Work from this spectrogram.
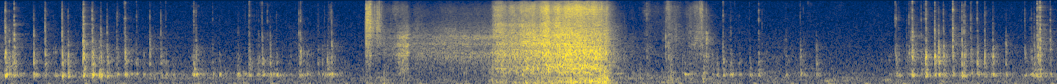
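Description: Long acrylic nails and fingertips tap and press the round yellow and red plastic keys and tap the green key panel of a vintage, desk-sized, hollow mechanical adding machine with a dark brown bakelite body. Quick, bright plastic clicks and taps come in dense runs at the start and end. In the middle, a louder, steady, broad rushing noise lasts about a second before the light tapping resumes.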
